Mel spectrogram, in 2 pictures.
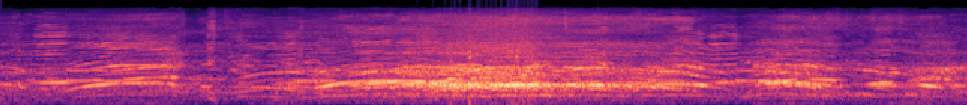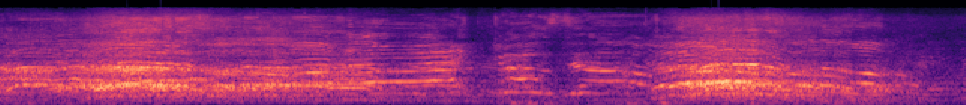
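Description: A large crowd at an Eid-e-Miladunnabi religious gathering chants slogans in loud, rhythmic surges, many voices rising together in waves with brief dips between, close and full.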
